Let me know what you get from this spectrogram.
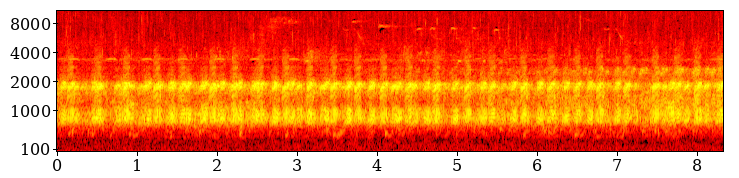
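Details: Frogs call together near a river, a thick overlapping chorus of rasping, rapidly pulsed croaks that hold a steady level with no pauses, their pitch sitting in a mid range.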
